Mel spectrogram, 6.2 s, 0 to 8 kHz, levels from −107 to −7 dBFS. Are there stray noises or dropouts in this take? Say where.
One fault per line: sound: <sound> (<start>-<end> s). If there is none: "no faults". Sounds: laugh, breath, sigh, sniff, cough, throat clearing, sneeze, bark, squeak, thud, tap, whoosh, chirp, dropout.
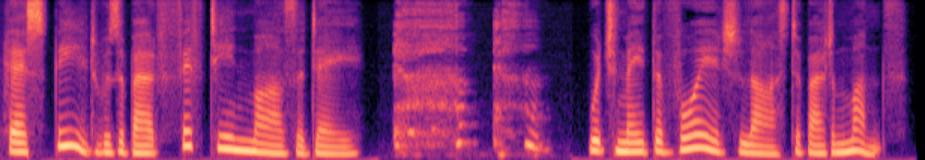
sound: cough (2.6-3.7 s)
